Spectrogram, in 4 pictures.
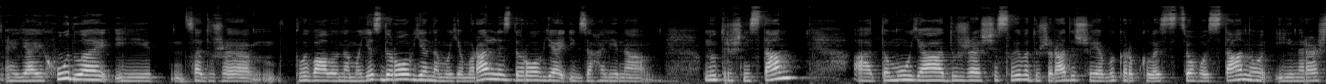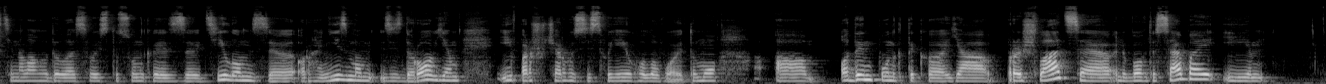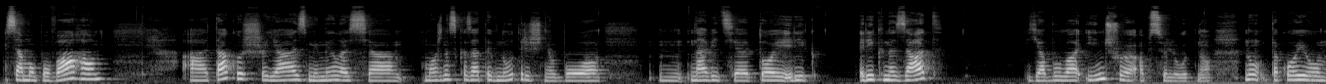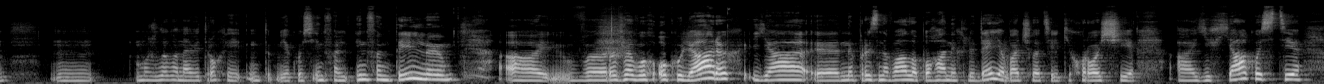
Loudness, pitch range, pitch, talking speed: -20 LUFS, 165-210 Hz, 185 Hz, 110 wpm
